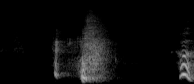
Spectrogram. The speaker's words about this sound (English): Oh, I feel like I'm going to sneeze, you guys. Hold on. Excuse me.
